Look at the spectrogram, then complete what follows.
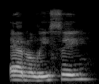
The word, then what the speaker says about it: Anneliese: gonna tell you about Anna Lisa and Lisa Michelle what okay so this is how it's spelled okay a NN e li es eso Annelise but she pronounces it annalisa she's a fancy [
